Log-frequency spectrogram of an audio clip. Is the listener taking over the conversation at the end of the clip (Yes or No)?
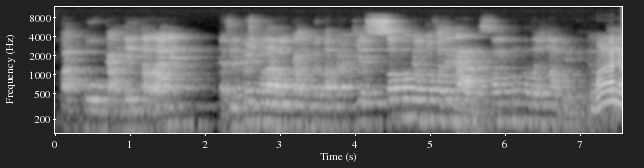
Yes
